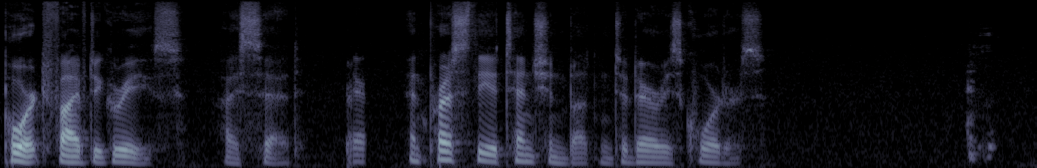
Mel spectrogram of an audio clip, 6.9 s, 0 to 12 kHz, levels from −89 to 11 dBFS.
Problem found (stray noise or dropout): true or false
true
